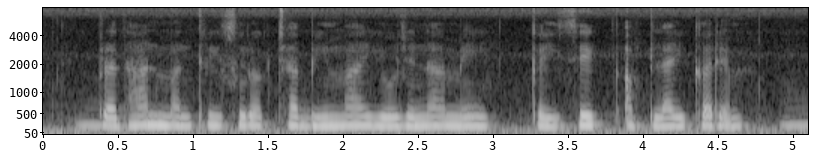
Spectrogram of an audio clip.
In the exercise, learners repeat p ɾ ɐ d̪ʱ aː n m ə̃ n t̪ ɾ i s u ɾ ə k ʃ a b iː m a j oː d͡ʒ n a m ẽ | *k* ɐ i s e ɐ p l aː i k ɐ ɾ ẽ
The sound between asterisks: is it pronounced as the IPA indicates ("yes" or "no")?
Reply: yes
